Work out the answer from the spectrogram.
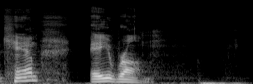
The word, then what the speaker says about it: Kam Ayrom: And then Kam Ayrom.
